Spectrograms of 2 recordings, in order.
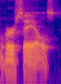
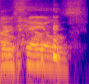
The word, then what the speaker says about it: Versailles: I lived in Kentucky, and there's a city spelled like Versailles that they call Versailles. No. Versailles. That's how the American model of capitalism even invades the language. It's Versailles. There you go.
